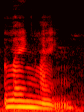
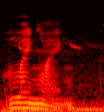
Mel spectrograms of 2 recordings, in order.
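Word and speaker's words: ylang-ylang: And ylang ylang, okay?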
